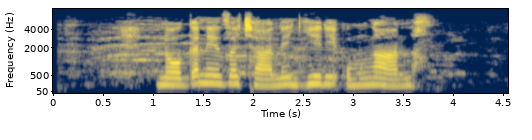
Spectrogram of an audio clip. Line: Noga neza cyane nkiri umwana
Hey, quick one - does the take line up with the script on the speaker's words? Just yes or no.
yes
